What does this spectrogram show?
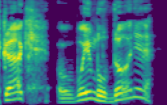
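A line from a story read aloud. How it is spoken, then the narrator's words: Cheerful laughter. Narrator (Russian): весело рассмеялся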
